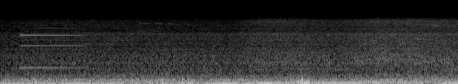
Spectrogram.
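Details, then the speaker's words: Saab 9-5 petrol after fuel filter replacement, very slow start while fuel pressure built: low steady rumble, slight rev lift, then settles evenly with no stumble or misfire; idling fine. "it's idling good"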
